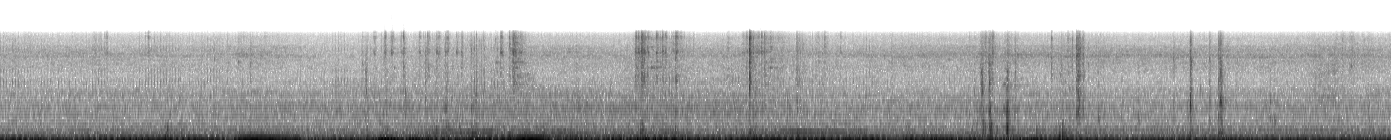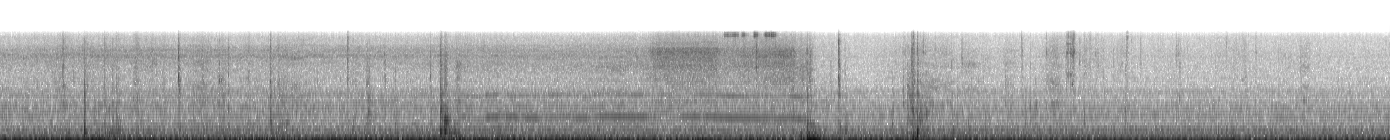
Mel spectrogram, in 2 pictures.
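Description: Car interior noise while driving: a steady low engine and road rumble inside the cabin, with scattered clicks and knocks, and a thin steady whine for a few seconds past the middle.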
